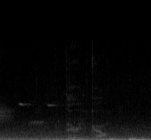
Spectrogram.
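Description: The end of a song sparrow's song: a buzzy note and a few thin high notes in the first half second, closing a phrase that opened with repeated clear notes. Then wind noise on the microphone grows louder.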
